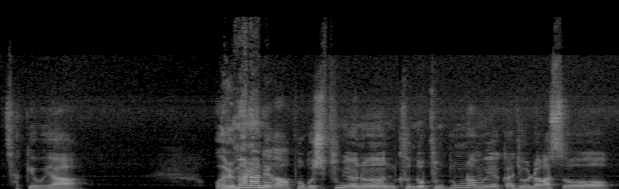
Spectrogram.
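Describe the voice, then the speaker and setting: An older pastor voicing a gentle, tender male Lord who speaks in a soft, reassuring tone. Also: sits high, very animated, moderate pace.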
